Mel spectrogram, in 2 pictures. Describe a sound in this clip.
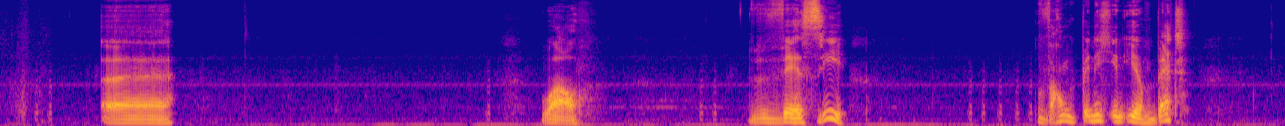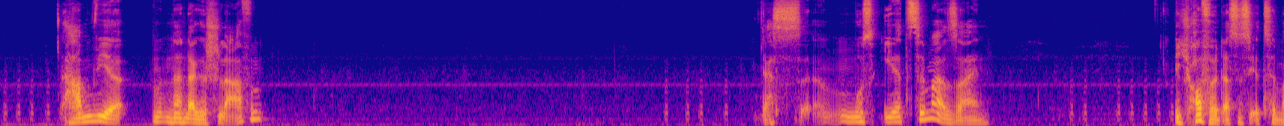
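A middle-aged man speaks with animation into a close microphone, reading out and reacting.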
